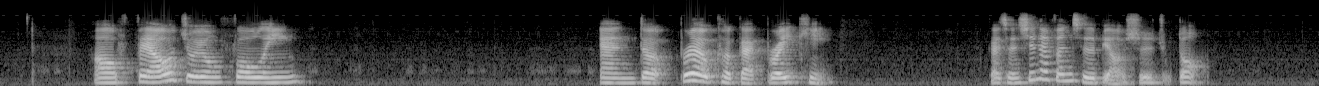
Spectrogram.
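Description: A woman speaks slowly and clearly through a microphone, reading out in short phrases with pauses.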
